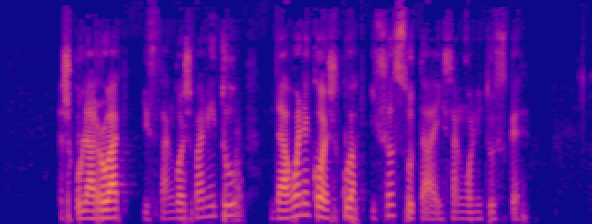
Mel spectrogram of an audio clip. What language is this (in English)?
Basque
